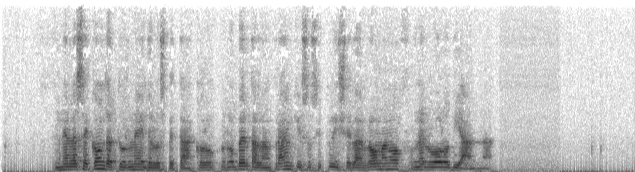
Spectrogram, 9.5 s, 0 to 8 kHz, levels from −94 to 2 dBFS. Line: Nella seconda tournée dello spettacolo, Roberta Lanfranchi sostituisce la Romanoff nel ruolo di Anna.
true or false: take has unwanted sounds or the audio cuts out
false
